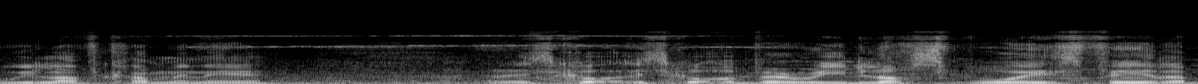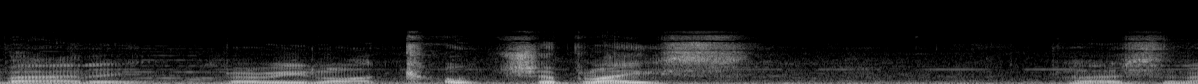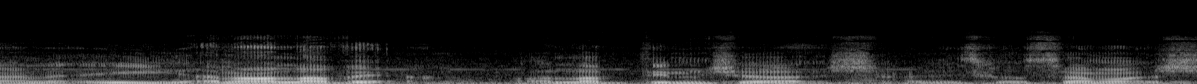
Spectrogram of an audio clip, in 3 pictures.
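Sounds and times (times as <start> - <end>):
man growling: 0.0 - 2.8, 4.8 - 13.4, 14.2 - 18.9, 22.6 - 28.5, 29.1 - 35.9
deep rumble: 0.0 - 18.7, 21.2 - 35.9.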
